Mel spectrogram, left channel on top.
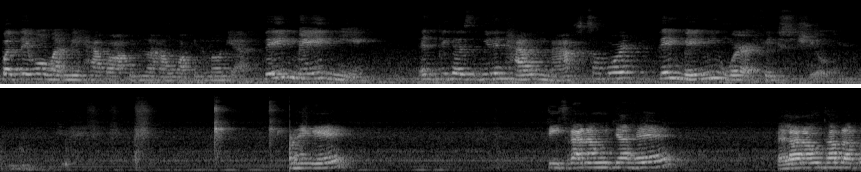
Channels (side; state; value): both; different; correlation 0.00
